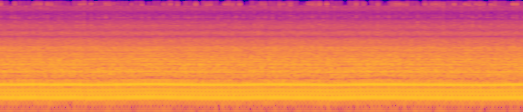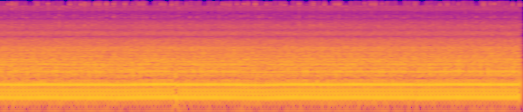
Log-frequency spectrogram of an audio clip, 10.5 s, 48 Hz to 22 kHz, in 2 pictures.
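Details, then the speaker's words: Weed Eater 20-inch mower single-cylinder engine, revived after storage, somewhat smoky: steady, even drone at constant speed with no surging or shaking; running healthy. "Well, the two easy ones are woken up. I'm gonna tell you the truth, this one doesn't shake."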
